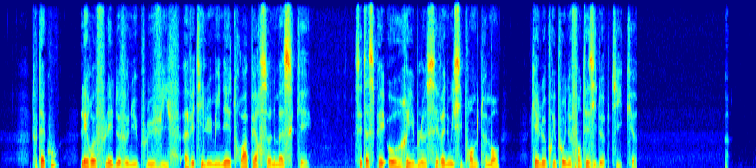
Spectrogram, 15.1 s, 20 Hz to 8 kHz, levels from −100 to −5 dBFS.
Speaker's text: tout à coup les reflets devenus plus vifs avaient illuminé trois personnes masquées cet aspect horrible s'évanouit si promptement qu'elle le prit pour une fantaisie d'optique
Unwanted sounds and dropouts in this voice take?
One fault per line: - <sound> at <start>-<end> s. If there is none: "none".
none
